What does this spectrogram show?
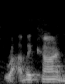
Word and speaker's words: Ravikant: There's like, it's called like the Naval, I think it's called the Naval Almanac, is, I can't fully pronounce his last name. I think it's Ravikant, Naval Ravikant.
